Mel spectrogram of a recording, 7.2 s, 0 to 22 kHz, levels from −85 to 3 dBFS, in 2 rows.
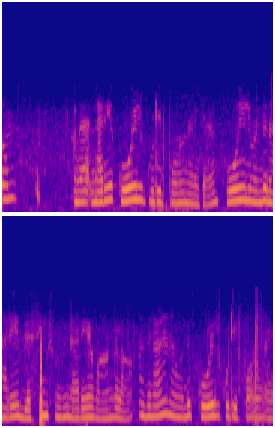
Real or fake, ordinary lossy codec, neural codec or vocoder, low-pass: real; none; none; 5.4 kHz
